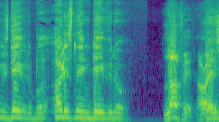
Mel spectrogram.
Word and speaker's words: Davido: is David artist named David oh love it alright so you like it pronounced David OH anyway peaking I mean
